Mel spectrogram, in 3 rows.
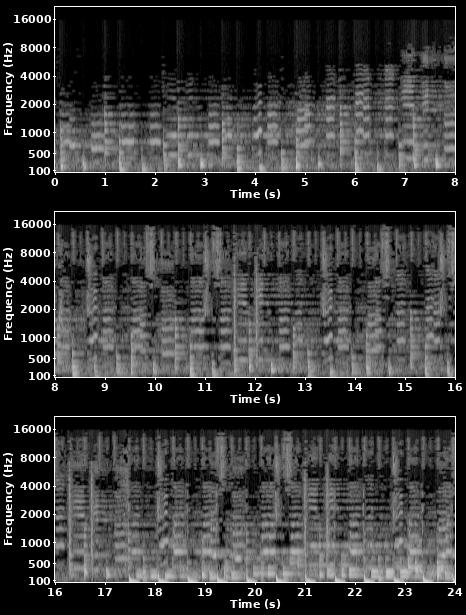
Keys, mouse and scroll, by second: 5.1-6.4 scroll down 2, 6.9 middle click, 7.2 KP_1, 7.5-8.0 scroll up 5, 7.6 Tab, 7.9 shift+middle drag, 8.4 shift+middle drag, 8.6-9.8 scroll down 2, 8.9 shift+middle drag, 9.8 click, 10.2-10.8 scroll up 3, 10.8 scroll down 3, 10.9 Tab, 11.0-12.1 middle drag, 12.1-13.4 scroll up 7, 12.3 shift+middle click, 13.4 KP_1, 13.6 scroll down 3, 13.7 shift+middle click, 13.9 Tab, 14.1 alt+a, 14.3 shift+middle click, 14.5 click, 15.1 click, 15.8-17.0 shift+middle drag, 20.5 click, 21.0 shift+middle click, 21.4 click, 22.8-24.0 drag.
